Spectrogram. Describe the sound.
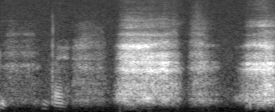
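A voice imitates heavy, raspy breathing: several loud, drawn-out hissing breaths in a slow rhythm, after a brief soft vocal sound at the start.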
